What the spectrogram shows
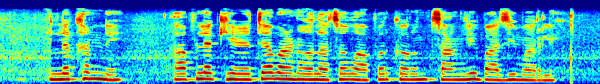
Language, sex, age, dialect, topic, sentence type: Marathi, male, 18-24, Standard Marathi, banking, statement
